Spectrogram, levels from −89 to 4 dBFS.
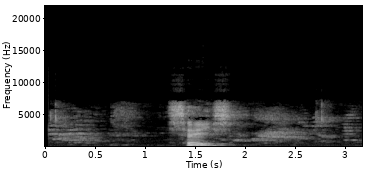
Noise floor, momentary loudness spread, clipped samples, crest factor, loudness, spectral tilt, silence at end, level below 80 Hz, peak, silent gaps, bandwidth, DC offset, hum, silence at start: -57 dBFS; 24 LU; under 0.1%; 24 dB; -29 LUFS; -3 dB/octave; 0.05 s; -74 dBFS; -10 dBFS; none; 11 kHz; under 0.1%; none; 0.05 s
